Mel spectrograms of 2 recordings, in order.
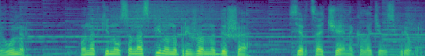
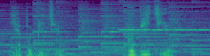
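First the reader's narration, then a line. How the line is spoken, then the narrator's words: Whisper. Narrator (Russian): прошептал он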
